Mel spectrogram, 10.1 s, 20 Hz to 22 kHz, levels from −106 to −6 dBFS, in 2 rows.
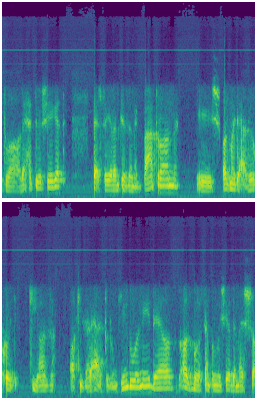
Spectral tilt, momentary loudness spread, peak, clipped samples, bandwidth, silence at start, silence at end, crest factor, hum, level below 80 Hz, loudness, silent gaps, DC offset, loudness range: -6.5 dB/octave; 7 LU; 0 dBFS; under 0.1%; 8.4 kHz; 0 s; 0 s; 18 dB; none; -58 dBFS; -19 LUFS; none; under 0.1%; 2 LU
